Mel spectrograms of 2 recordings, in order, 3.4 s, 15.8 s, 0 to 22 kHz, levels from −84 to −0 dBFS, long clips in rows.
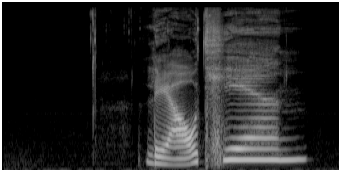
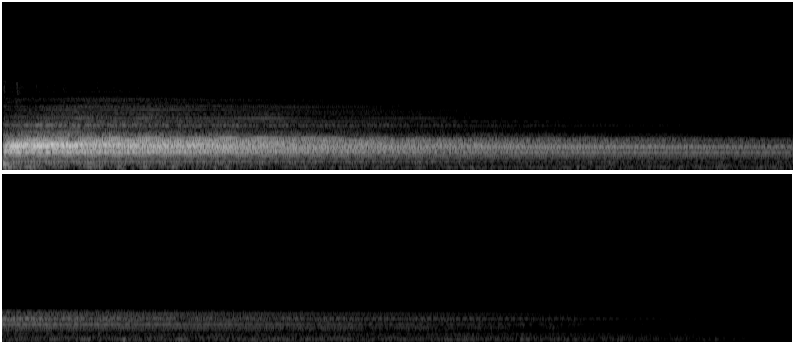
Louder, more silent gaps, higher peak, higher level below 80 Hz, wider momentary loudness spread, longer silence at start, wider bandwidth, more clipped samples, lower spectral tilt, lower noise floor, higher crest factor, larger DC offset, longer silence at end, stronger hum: first, -26 LUFS vs -31 LUFS; neither; first, -10 dBFS vs -14 dBFS; about the same, -72 dBFS vs -70 dBFS; second, 19 LU vs 27 LU; first, 0.9 s vs 0 s; first, 19.5 kHz vs 2.2 kHz; neither; second, -3.5 dB/octave vs -8.5 dB/octave; second, -68 dBFS vs -87 dBFS; about the same, 18 dB vs 22 dB; neither; second, 0.35 s vs 7.15 s; neither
